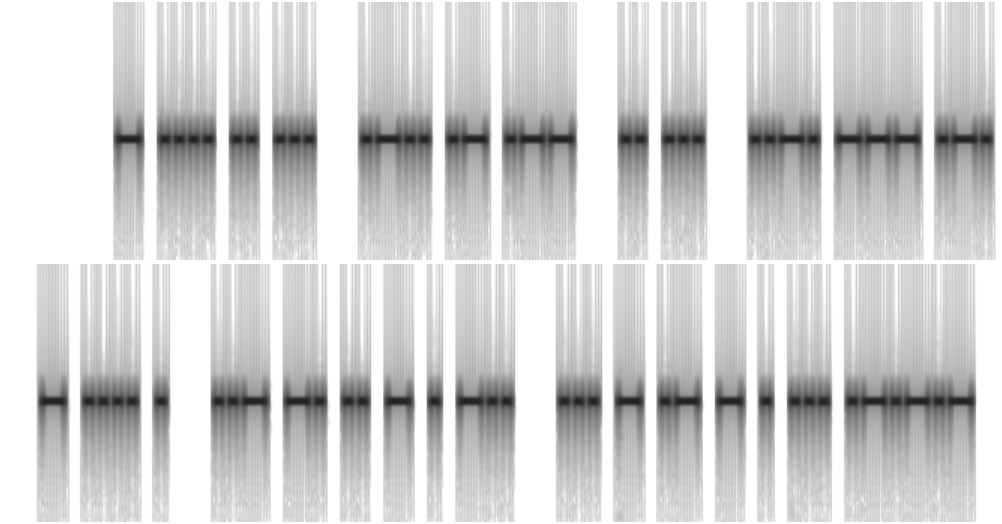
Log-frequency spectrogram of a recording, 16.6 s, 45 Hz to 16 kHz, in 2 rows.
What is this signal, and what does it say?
Morse code, heard as a keyed tone, about 20 wpm, 700 Hz. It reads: THIS LAW IS FOR THE UNITED STATES.
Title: Sentences with 4-Word Phrases - 20wpm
